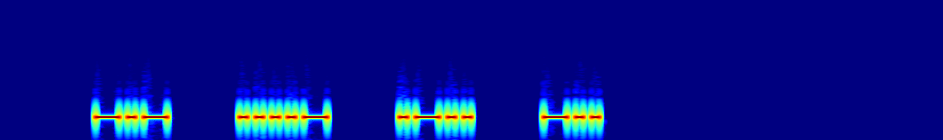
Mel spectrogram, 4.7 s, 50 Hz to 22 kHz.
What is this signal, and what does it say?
Morse code, heard as a keyed tone, about 30 wpm, spaced as for 17 wpm, 700 Hz. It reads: K4LD
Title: USA Call Signs - 3x Character Spacing - 30wpm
